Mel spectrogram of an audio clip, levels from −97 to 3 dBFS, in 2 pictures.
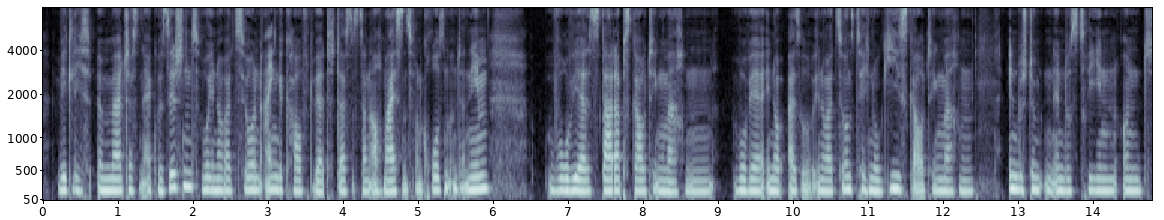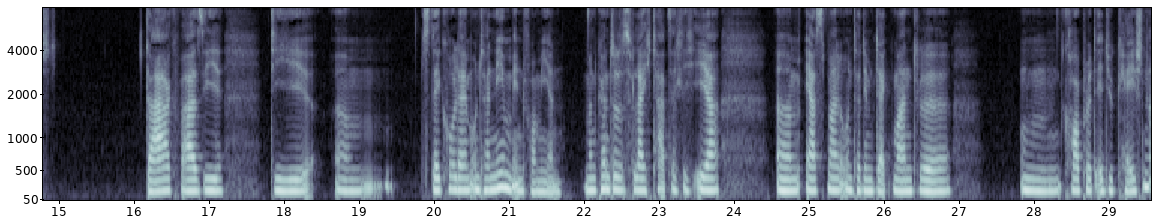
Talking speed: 105 wpm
